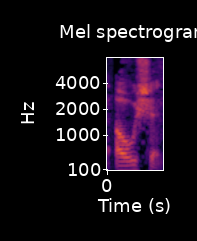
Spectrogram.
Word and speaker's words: OSN: 对，其实 OSN 就是念 Ocean，对，那是我的艺名，是，对对对，可是很多人其实不会念，会念 Ocean 啊，还是 OSN 啊，我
